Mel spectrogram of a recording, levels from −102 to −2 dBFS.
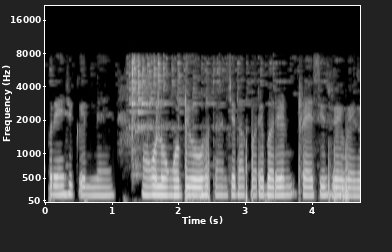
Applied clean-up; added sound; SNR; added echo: classical method Wiener filter.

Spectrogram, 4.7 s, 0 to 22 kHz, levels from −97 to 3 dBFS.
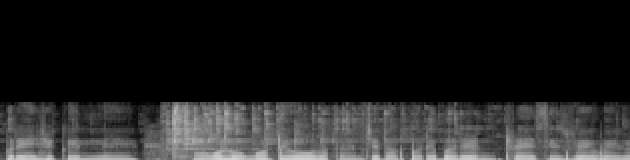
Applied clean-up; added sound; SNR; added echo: none; Wind chime; 17 dB; none.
